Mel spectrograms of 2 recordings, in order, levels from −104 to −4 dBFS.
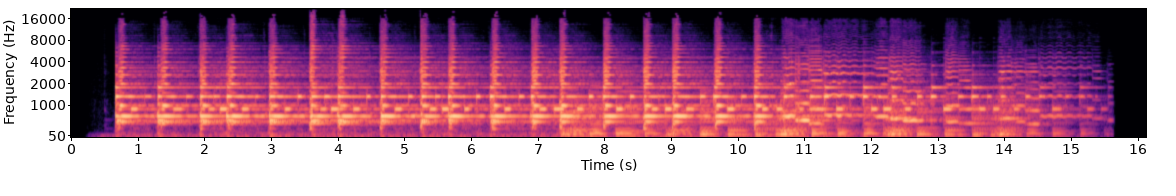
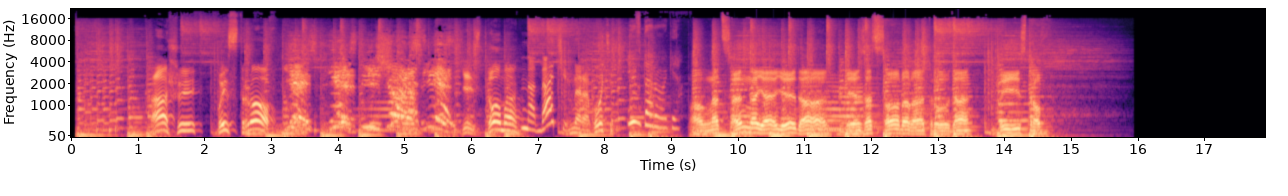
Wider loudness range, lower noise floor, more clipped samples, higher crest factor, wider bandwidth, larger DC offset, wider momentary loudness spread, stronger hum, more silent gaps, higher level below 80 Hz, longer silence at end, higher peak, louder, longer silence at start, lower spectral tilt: about the same, 6 LU vs 5 LU; second, -41 dBFS vs -49 dBFS; neither; about the same, 18 dB vs 14 dB; about the same, 18 kHz vs 19.5 kHz; neither; second, 9 LU vs 12 LU; neither; neither; second, -44 dBFS vs -26 dBFS; second, 0.8 s vs 2.85 s; about the same, 0 dBFS vs 0 dBFS; second, -18 LUFS vs -13 LUFS; first, 0.65 s vs 0.05 s; second, -3.5 dB/octave vs -5 dB/octave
